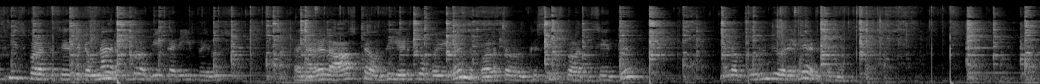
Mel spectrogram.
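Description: A perforated stainless-steel ladle scraping and clinking against the bottom and sides of a stainless-steel pressure cooker, stirring cashews and raisins as they fry. There are frequent metallic clinks and wavering metal-on-metal squeals from the scraping, over a light sizzle.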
